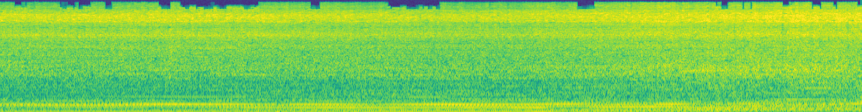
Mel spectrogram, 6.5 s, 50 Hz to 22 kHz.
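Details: MGB GT, first run after about 12 months untouched in oil-coated storage: runs on choke with a steady, even drone and slight rev drift, no knocks or misses; normal running.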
